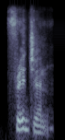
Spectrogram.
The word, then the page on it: Phrygian: Indian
